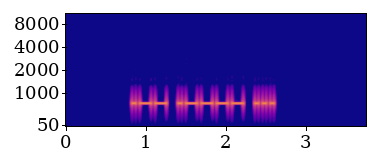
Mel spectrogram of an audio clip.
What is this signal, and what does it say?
Morse code, heard as a keyed tone, about 25 wpm, 700 Hz. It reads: W1S
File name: Three Letter-Number Combinations - 25wpm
